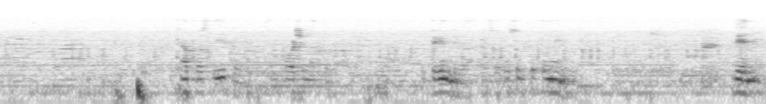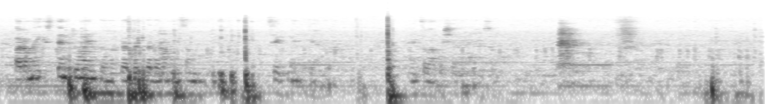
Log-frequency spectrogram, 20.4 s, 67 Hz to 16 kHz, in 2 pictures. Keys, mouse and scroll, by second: 0.2 drag, 0.7-1.3 drag, 1.9 click, 6.6 click, 7.7-9.0 drag, 12.0-17.6 typing, 12.7 click, 14.6 click, 14.7 click, 15.1 click, 16.3-19.5 drag, 19.8 e.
